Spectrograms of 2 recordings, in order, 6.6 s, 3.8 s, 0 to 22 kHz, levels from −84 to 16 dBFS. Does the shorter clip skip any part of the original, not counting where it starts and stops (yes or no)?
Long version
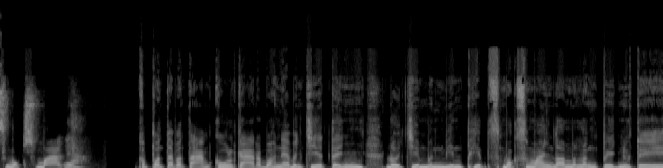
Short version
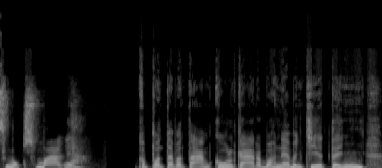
no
